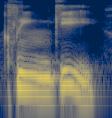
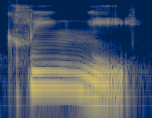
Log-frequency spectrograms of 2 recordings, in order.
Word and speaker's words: clingy: he was too clingy you hear the sound only the nasal sound here no good not clingy but clingy clingy he was too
